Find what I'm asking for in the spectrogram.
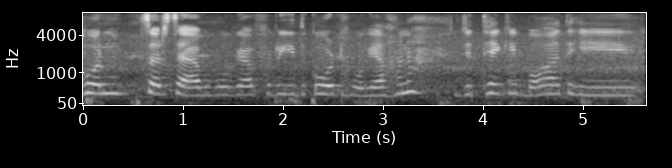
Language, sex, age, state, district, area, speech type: Punjabi, female, 18-30, Punjab, Pathankot, rural, spontaneous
